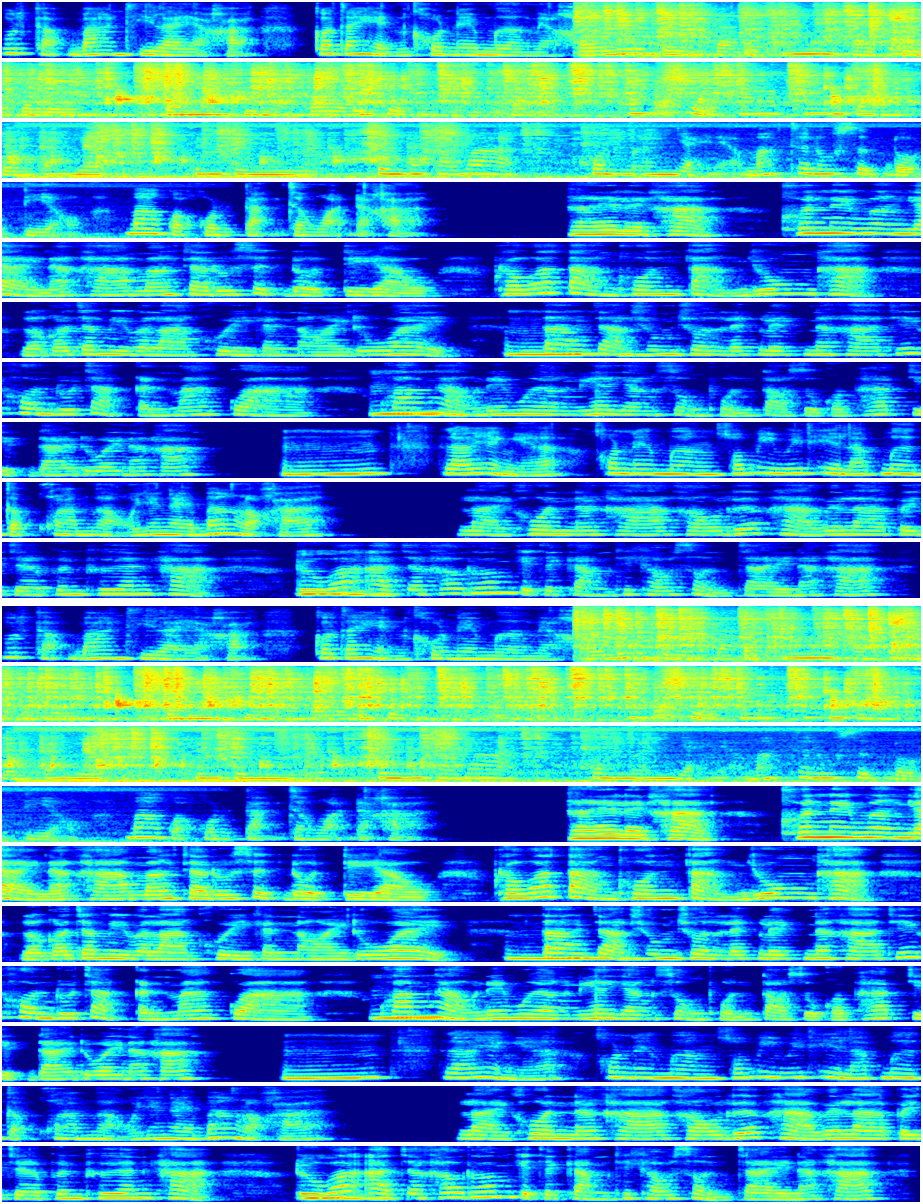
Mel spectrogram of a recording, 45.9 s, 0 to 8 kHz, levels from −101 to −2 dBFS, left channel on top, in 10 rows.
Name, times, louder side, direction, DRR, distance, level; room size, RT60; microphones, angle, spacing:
voice 1, 0.0-5.0 5.4-7.4 7.7-9.7 10.1-11.8 12.1-15.9 25.5-26.2 29.4-29.9 33.6-38.4 42.8-43.3, left 2 dB, 45° left, 0.4 m, -37 dB
sound 1, 2.8-12.4, right 2 dB, 15° right, 0.7 m, -29 dB
sound 2, 9.2-14.6, right 2 dB, 80° right, 0.6 m, -43 dB
voice 2, 16.6-17.4 17.7-25.2 25.7-29.1 29.5-33.2 39.0-45.8, right 4 dB, 35° right, 0.3 m, -37 dB
2.9 x 2.2 x 2.4 m
head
